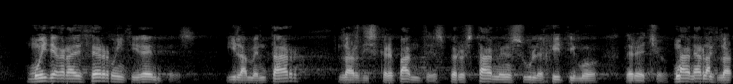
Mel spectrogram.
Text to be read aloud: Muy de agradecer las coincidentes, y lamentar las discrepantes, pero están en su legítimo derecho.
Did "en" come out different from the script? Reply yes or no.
no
